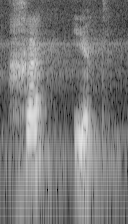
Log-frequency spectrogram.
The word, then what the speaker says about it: geëet: So the G is the past tense part, the past tense prefix, and then eet is where you start the new sound. Ge eet.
